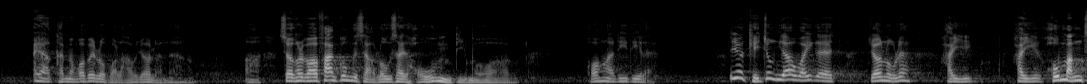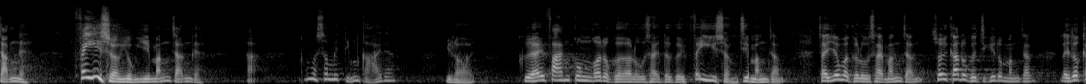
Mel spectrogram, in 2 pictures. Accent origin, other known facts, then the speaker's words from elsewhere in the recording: Guangdong, China; 我哋广东人话你系咁先啦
